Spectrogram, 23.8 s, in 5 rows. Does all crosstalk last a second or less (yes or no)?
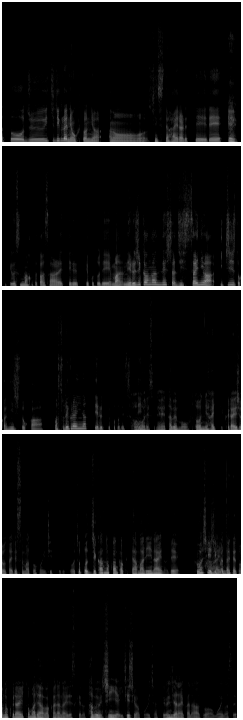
yes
